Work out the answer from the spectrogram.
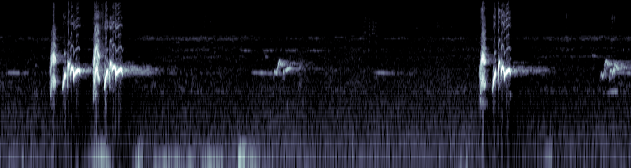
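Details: Sooty-headed bulbul singing to call opponents, also used for training caged bulbuls; bright descending warbled phrases open the clip and return near the end, with a short soft whistle between and faint low thumps.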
